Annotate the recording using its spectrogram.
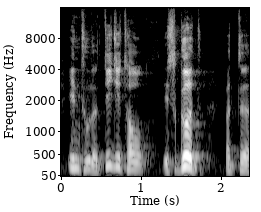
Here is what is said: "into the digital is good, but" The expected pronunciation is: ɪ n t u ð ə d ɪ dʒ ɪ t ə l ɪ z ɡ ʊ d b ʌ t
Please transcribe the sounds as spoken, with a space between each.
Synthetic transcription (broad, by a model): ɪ n t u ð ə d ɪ dʒ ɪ t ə l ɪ s ɡ ʊ d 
